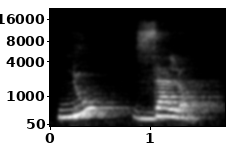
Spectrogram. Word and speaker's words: nous allons: Elle on ne prononce pas le S à nous, mais on fait la liaison entre nous et allons. On prononce un Z. Nous allons.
